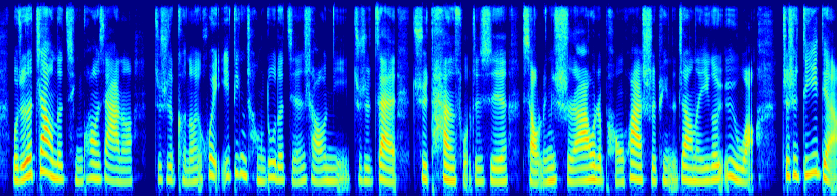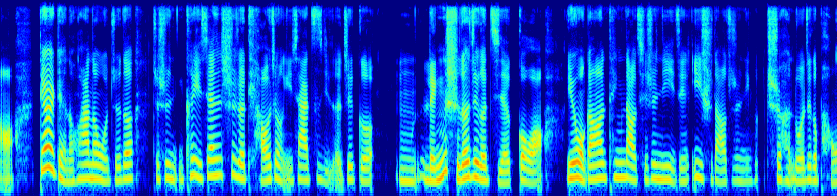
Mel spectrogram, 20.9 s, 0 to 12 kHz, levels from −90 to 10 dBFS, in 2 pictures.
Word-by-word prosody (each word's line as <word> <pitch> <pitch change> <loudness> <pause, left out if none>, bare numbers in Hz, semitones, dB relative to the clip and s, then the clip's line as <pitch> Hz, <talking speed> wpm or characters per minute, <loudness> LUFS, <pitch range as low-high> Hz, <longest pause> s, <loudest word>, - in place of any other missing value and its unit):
我 185 - 0
觉 195 - +3
得 250 - +9
这 295 +5 +5
样 290 -6 +8
的 205 -1 -1
情 190 -3 -10
况 210 +2 -2
下 180 -3 +1
呢， 170 0 -8 0.3
就 200 - -11
是 195 0 -6
可 190 - -11
能 170 +2 -7
会 265 - -1
一 240 - -8
定 280 +2 -5
程 185 -7 -9
度 225 0 -2
地 195 - -2
减 180 -2 -10
少 180 -4 -4
你， 190 +4 -8
就 190 - -10
是 180 -1 -7
再 180 -1 +4 0.2
去 210 -2 -2
探 195 -1 +3
索 190 - -6
这 175 - -7
些 175 -1 -2 0.2
小 150 - +2
零 170 +4 -3
食 185 -3 -3
啊， 180 +2 +5
或 200 - +3
者 185 - 0
膨 165 -2 -7
化 210 +3 +5
食 180 -2 -4
品 180 0 -8
的 - - -9
这 - - -3
样 185 -2 +3
的 175 - -4
一 180 +1 -4
个 200 +1 0
欲 245 0 -2
望， 175 -5 0 0.3
这 - - -2
是 260 +1 0
第 260 +2 -1
一 300 - +1
点 275 - +3
哦。 - - -1 0.3
第 340 - +2
二 375 0 +12
点 225 - 0
的 165 - -5
话 210 +3 +1
呢， 210 -1 +1
我 180 -3 -2
觉 185 +1 -7
得 205 +2 +2 0.2
就 205 - -7
是 220 0 -2
你 195 -1 -7
可 245 - -4
以 250 -3 0
先 245 +4 +1
试 260 +2 -5
着 210 -2 +3
调 180 -2 -1
整 210 -1 -3
一 195 - -8
下 190 +1 0
自 200 +2 -10
己 160 - -13
的 - - -8
这 195 - -4
个 180 -2 -4 0.3
嗯， 175 -1 -5
零 195 - +3
食 210 - +2
的 215 +3 +7
这 235 0 +6
个 190 -3 +4
结 155 -4 -3
构 185 -2 +2
哦。 155 - +2 0.3
因 220 0 +6
为 230 - +9
我 205 - +8
刚 200 +1 +3
刚 215 +1 +4
听 225 0 -3
到 205 -4 +3
其 190 - -9
实 210 +2 -3
你 200 -1 -1
已 175 - -9
经 175 +1 -8
意 230 +1 -3
识 200 - -8
到， 175 -3 -3
就 165 - -16
是 180 -1 -13
你 175 +1 -14
可 205 +3 -18
吃 200 - -3
很 180 -4 -7
多 175 -1 -2
这 195 - -3
个 185 - -2
膨 155 -4 -9
195 Hz, 330 characters per minute, -26 LUFS, 180-215 Hz, 0.3 s, 二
